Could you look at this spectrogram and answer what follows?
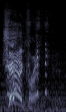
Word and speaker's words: chagrin: It's pronounced chagrin? I thought it was chagrin this whole time. Chagrin. It's chagrin.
